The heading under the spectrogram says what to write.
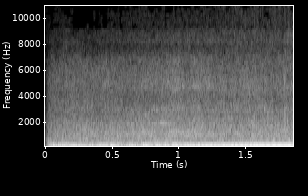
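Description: A loud, steady race car engine drones on a low buzzing note for a couple of seconds, its pitch and volume creeping up slightly, with no voices over it, during SCCA Hoosier Super Tour Race 4 at Sebring on 15 January 2022.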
